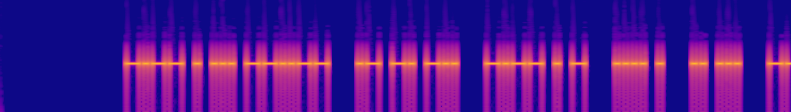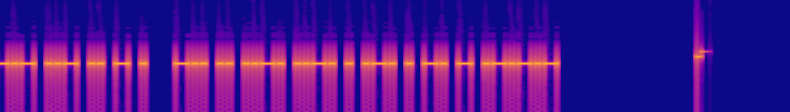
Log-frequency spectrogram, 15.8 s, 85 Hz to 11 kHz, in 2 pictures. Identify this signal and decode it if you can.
Morse code, heard as a keyed tone, about 28 wpm, 700 Hz. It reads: YES, AND YET HE IS QUITE DIFFERENT.
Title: Sentences from Top 700 Words 28wpm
